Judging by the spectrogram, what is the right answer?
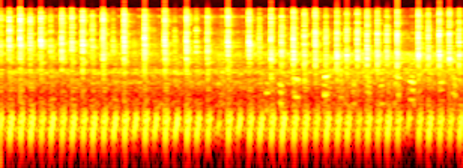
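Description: Single-cylinder motorcycle engine idling with its muffler removed, the exhaust beating loud and even from the bare header pipe at about ten pulses a second. The muffler is off to check whether the smoke comes from oil pooled inside it rather than from the engine.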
